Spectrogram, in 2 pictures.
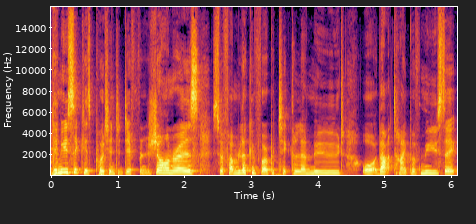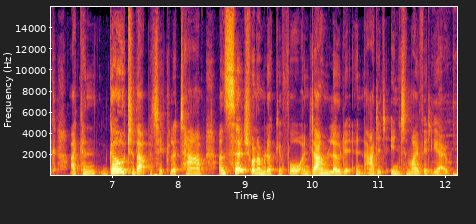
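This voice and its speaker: A woman with a British accent speaks at a fairly quick pace in a fairly high pitch with ordinary pitch variation, on a very clean recording with a silent background. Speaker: artist and art tutorial YouTuber. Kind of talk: tutorial voiceover narration. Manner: stumbles over words; smiling while talking.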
